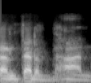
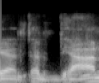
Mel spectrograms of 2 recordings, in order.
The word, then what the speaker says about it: अंतर्धान: So अगली बार कभी पढ़ें तो कहें, या तो अपने इसका ध्यान रखें कि ये अंतर्ध्यान नहीं, अंतर्धान है।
